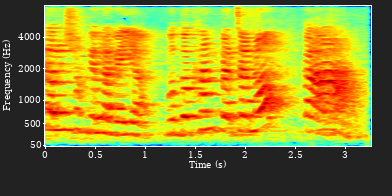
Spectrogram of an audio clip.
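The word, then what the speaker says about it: قاف: আচ্ছা তোমাদের মধ্যে একজন কেউ ভুল করতেছো, কফ বলতেছো। কফ হলো জিহ্বার গোড়া, জিহ্বার গোড়া থেকে কফ উচ্চারণ হবে। আর এখানে কাফ হলো জিহ্বার গোড়া থেকে একটু আগে বাড়ায়া একটু সামনের দিকে বাড়ায়া তারপরে কাফ উচ্চারণ করো।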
